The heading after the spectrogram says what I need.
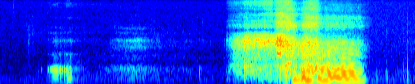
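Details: Person with an itchy, sensitive nose who can't breathe through it because it's clogged: a short sniff and catch of breath, then a loud, wet, drawn-out sneeze with voiced release; a single sneeze.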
